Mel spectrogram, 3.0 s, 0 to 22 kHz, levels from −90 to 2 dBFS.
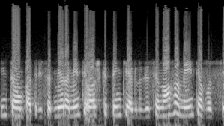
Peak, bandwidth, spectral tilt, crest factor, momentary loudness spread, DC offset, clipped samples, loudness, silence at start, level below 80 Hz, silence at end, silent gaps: -6 dBFS; 19.5 kHz; -3 dB/octave; 8 dB; 4 LU; under 0.1%; under 0.1%; -14 LUFS; 0 s; -50 dBFS; 0 s; none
